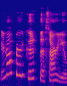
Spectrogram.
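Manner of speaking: put-on high, loud little girl character voice. Voicing a rescued kid teasing a climber who fell: kid character voice. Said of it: "The kid that you've already rescued looks down at you and she goes".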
